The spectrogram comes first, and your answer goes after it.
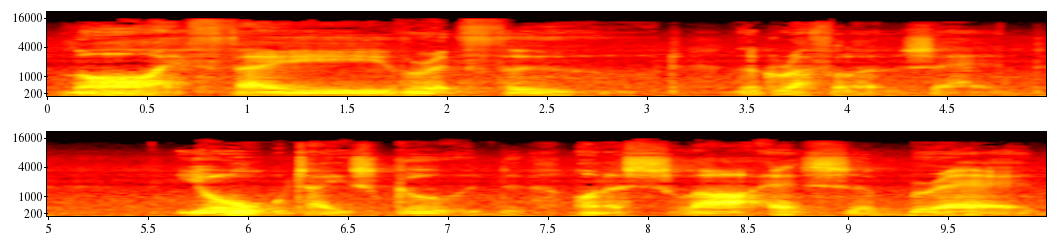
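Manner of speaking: low, slow monster growl; Gruffalo voice. Acted. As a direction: rumble it like a big beast. Gruffalo speaks in story.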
